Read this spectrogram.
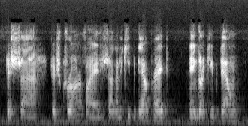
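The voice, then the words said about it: Imitates another person's voice. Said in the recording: “that Bruce Dern impression”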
